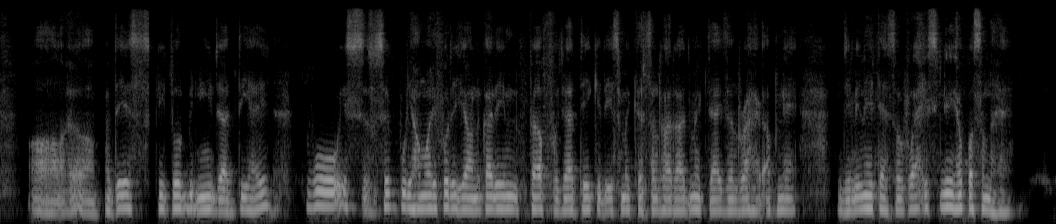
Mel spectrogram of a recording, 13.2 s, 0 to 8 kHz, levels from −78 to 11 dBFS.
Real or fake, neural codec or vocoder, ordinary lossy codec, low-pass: fake; codec, 24 kHz, 0.9 kbps, WavTokenizer, small release; none; 7.2 kHz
